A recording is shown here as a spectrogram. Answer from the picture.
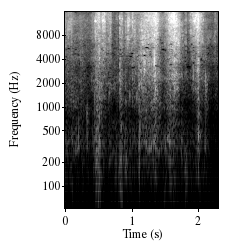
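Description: Faint rustling of a fabric diaper bag and the items inside as hands push things into its pockets, with a few light taps.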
